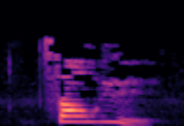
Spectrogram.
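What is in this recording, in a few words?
"遭遇", Mandarin Chinese; chinese-flashcards; hsk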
